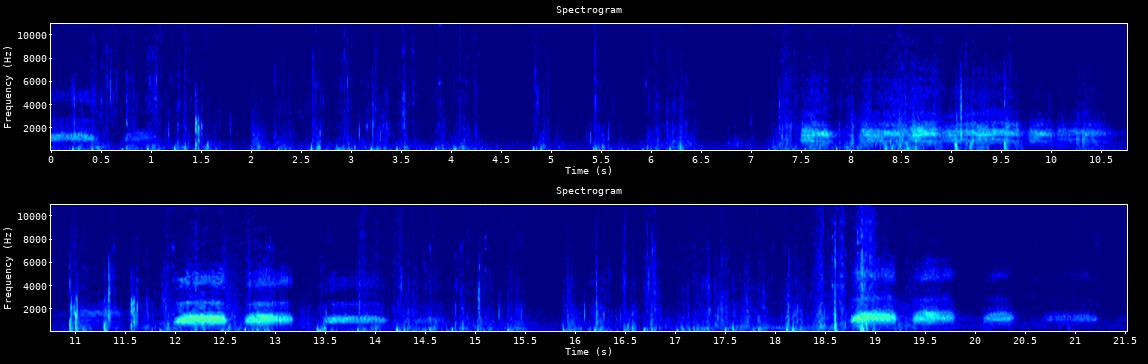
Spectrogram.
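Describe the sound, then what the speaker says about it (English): Crows caw repeatedly in the video game Banishers: Ghosts of New Eden, harsh calls clustered in bursts over a busy backdrop of hoof clops and footsteps, fairly close and prominent. "Crows. They flock to that great tree up there."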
